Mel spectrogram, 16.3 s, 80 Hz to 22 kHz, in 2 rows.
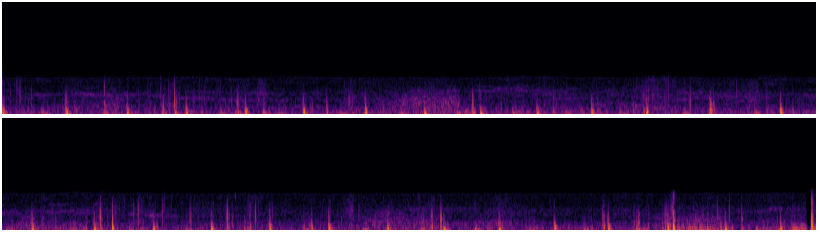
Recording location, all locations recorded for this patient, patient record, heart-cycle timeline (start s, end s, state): aortic valve (AV)
aortic valve (AV)+pulmonary valve (PV)+tricuspid valve (TV)+mitral valve (MV)
#Age: Child
#Sex: Male
#Height: 118.0 cm
#Weight: 20.5 kg
#Pregnancy status: False
#Murmur: Absent
#Murmur locations: nan
#Most audible location: nan
#Systolic murmur timing: nan
#Systolic murmur shape: nan
#Systolic murmur grading: nan
#Systolic murmur pitch: nan
#Systolic murmur quality: nan
#Diastolic murmur timing: nan
#Diastolic murmur shape: nan
#Diastolic murmur grading: nan
#Diastolic murmur pitch: nan
#Diastolic murmur quality: nan
#Outcome: Normal
#Campaign: 2015 screening campaign
0.00	0.36	unannotated
0.36	0.50	S1
0.50	0.60	systole
0.60	0.72	S2
0.72	0.97	diastole
0.97	1.12	S1
1.12	1.20	systole
1.20	1.36	S2
1.36	1.55	diastole
1.55	1.70	S1
1.70	1.82	systole
1.82	1.94	S2
1.94	2.16	diastole
2.16	2.30	S1
2.30	2.40	systole
2.40	2.52	S2
2.52	2.74	diastole
2.74	2.86	S1
2.86	2.98	systole
2.98	3.12	S2
3.12	3.34	diastole
3.34	3.50	S1
3.50	3.58	systole
3.58	3.72	S2
3.72	3.95	diastole
3.95	4.08	S1
4.08	4.18	systole
4.18	4.34	S2
4.34	4.51	diastole
4.51	4.63	S1
4.63	4.74	systole
4.74	4.88	S2
4.88	5.06	diastole
5.06	5.20	S1
5.20	5.31	systole
5.31	5.44	S2
5.44	5.59	diastole
5.59	5.74	S1
5.74	5.86	systole
5.86	5.98	S2
5.98	6.14	diastole
6.14	6.30	S1
6.30	6.40	systole
6.40	6.54	S2
6.54	6.78	diastole
6.78	6.92	S1
6.92	7.04	systole
7.04	7.18	S2
7.18	7.48	diastole
7.48	7.62	S1
7.62	7.74	systole
7.74	7.88	S2
7.88	8.14	diastole
8.14	8.30	S1
8.30	8.40	systole
8.40	8.54	S2
8.54	8.78	diastole
8.78	8.92	S1
8.92	9.02	systole
9.02	9.18	S2
9.18	9.37	diastole
9.37	9.50	S1
9.50	9.62	systole
9.62	9.76	S2
9.76	9.94	diastole
9.94	10.08	S1
10.08	10.20	systole
10.20	10.34	S2
10.34	10.51	diastole
10.51	10.66	S1
10.66	10.78	systole
10.78	10.92	S2
10.92	11.11	diastole
11.11	11.25	S1
11.25	11.36	systole
11.36	11.50	S2
11.50	11.70	diastole
11.70	11.86	S1
11.86	11.96	systole
11.96	12.08	S2
12.08	12.28	diastole
12.28	12.42	S1
12.42	12.52	systole
12.52	12.66	S2
12.66	12.82	diastole
12.82	12.98	S1
12.98	13.08	systole
13.08	13.22	S2
13.22	13.38	diastole
13.38	13.52	S1
13.52	13.62	systole
13.62	13.76	S2
13.76	13.91	diastole
13.91	14.08	S1
14.08	14.16	systole
14.16	14.28	S2
14.28	14.48	diastole
14.48	14.65	S1
14.65	16.29	unannotated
